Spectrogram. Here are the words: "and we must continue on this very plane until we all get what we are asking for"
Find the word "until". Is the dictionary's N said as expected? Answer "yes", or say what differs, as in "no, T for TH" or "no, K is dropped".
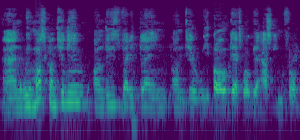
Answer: yes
